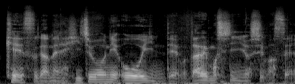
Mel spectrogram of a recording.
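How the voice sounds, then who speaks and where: A man's voice: low voice, fast talker, very noisy. A man chatting casually and venting in a blunt, grumbling way, often breaking into chuckles. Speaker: streamer chatting on a lunch break. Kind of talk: casual chat, venting about work.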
